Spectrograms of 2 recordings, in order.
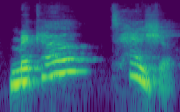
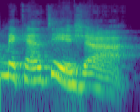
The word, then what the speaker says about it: Mical Teja: pronounce the name. So, ladies and gentlemen, Mical Teja Yeah. is his name, not Mical Teja.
